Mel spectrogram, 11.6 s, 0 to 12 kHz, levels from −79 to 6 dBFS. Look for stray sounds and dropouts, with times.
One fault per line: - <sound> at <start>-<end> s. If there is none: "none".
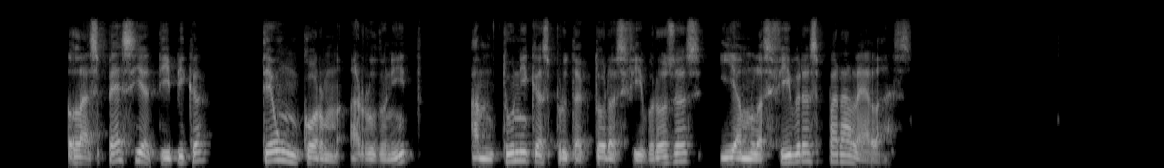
none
